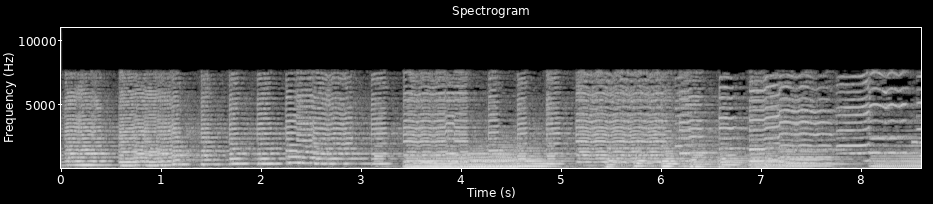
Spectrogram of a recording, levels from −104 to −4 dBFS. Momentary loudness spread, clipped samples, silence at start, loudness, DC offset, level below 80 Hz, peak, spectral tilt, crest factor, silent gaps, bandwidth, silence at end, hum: 5 LU; under 0.1%; 0 s; -22 LUFS; under 0.1%; -46 dBFS; -8 dBFS; -4.5 dB/octave; 14 dB; none; 8 kHz; 0 s; none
